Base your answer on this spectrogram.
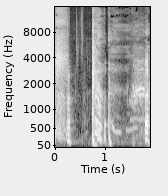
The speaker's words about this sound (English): Is it tickly cough?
